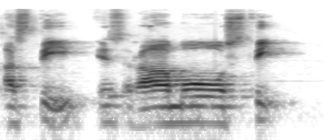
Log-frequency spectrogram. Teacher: So rule Visarga Sandhi rule A1 is applied. So the as becomes O and there is a avagraha that is added. So Ramaha plus asti is Ramosti.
